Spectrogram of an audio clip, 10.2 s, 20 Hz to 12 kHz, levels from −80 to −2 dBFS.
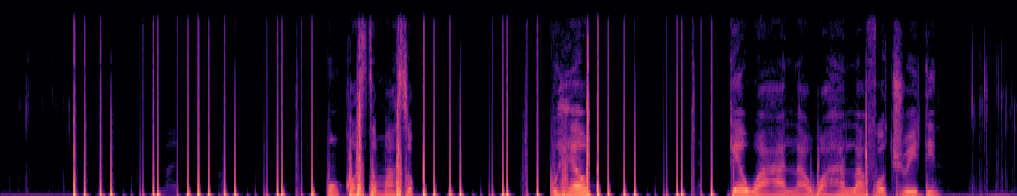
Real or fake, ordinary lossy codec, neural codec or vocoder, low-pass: real; none; none; 10.8 kHz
